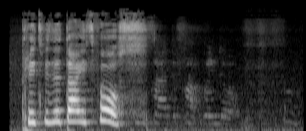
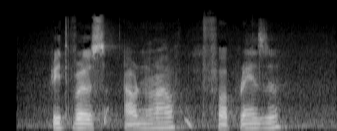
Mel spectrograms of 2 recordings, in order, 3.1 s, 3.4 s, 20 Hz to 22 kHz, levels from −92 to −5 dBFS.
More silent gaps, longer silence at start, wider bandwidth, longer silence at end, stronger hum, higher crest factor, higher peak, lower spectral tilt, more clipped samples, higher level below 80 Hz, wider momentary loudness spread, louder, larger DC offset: neither; second, 0.2 s vs 0.5 s; first, 16 kHz vs 13.5 kHz; first, 1.6 s vs 0.3 s; neither; about the same, 20 dB vs 20 dB; about the same, -8 dBFS vs -10 dBFS; second, -2 dB/octave vs -4.5 dB/octave; neither; first, -52 dBFS vs -76 dBFS; about the same, 7 LU vs 9 LU; first, -24 LUFS vs -29 LUFS; neither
